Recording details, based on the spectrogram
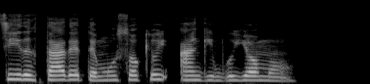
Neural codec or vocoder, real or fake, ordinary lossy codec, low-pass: none; real; Opus, 24 kbps; 10.8 kHz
